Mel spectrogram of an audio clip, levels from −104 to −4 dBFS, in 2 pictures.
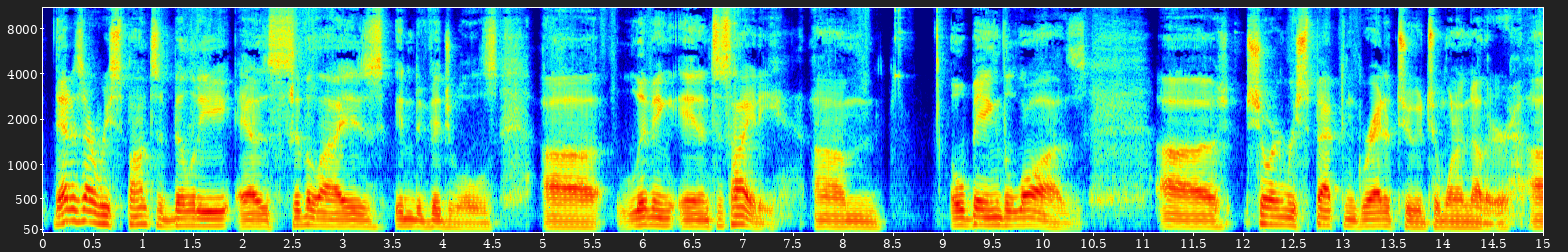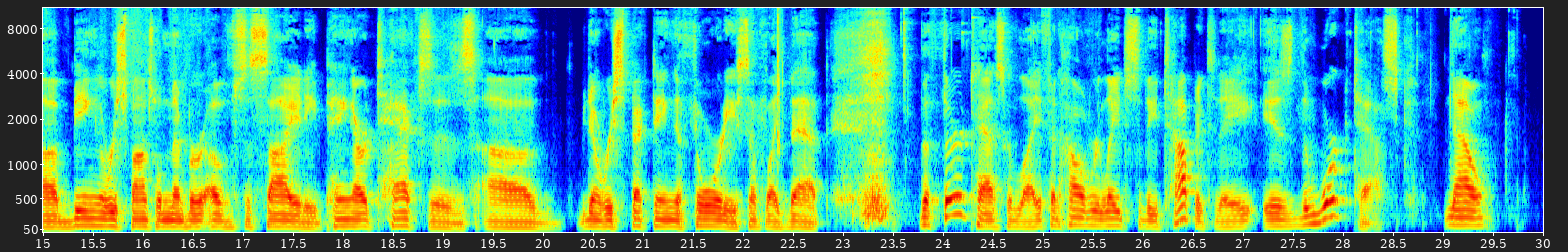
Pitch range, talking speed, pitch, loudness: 85-110 Hz, 120 wpm, 95 Hz, -20 LUFS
